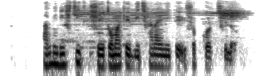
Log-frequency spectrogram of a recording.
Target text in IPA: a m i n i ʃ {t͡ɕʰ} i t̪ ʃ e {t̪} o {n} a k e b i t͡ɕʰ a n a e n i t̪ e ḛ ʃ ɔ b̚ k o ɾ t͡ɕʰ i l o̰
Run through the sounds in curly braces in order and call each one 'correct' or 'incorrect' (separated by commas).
incorrect, correct, incorrect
